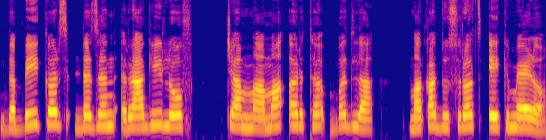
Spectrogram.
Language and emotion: Goan Konkani, neutral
